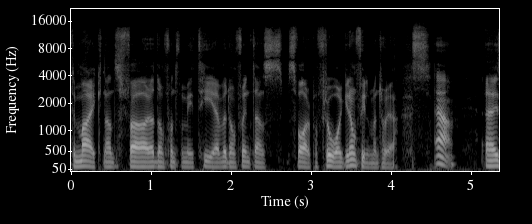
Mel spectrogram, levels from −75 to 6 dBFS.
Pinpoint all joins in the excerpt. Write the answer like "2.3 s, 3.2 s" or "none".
4.3 s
